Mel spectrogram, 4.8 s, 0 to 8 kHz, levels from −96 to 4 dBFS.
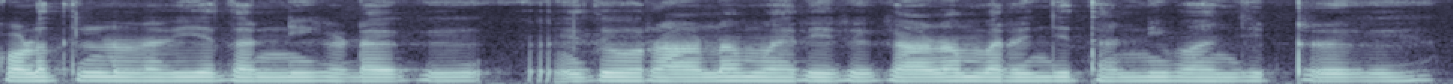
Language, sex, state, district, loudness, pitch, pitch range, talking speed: Tamil, male, Tamil Nadu, Kanyakumari, -17 LUFS, 135 Hz, 135-140 Hz, 160 wpm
